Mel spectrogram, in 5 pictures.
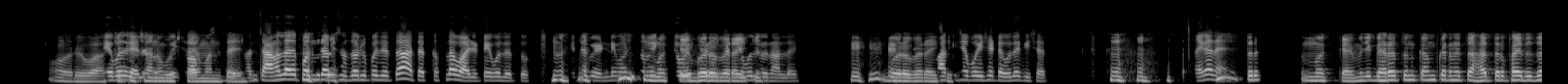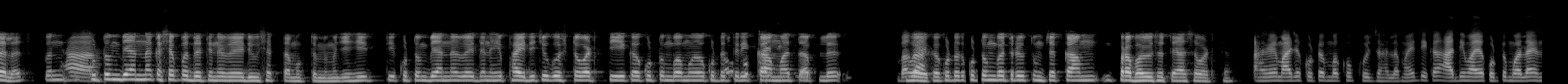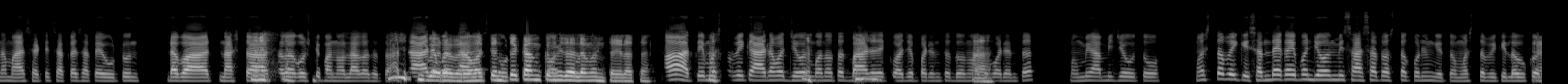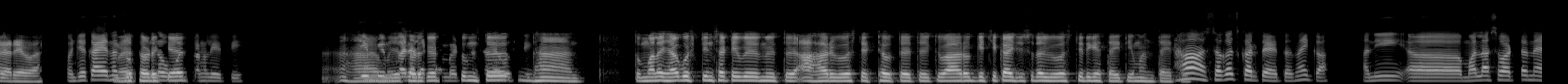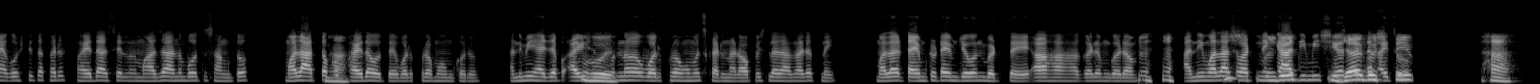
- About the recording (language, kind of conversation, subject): Marathi, podcast, भविष्यात कामाचा दिवस मुख्यतः ऑफिसमध्ये असेल की घरातून, तुमच्या अनुभवातून तुम्हाला काय वाटते?
- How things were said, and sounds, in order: other noise; chuckle; chuckle; laughing while speaking: "मग काय? बरोबर आहे की"; chuckle; laughing while speaking: "तर मग काय? म्हणजे घरातून काम करण्याचा हा तर फायदा झालाच"; chuckle; laughing while speaking: "बरोबर. म्हणजे त्यांचं काम कमी झालं म्हणता येईल आता"; chuckle; tapping; in English: "जिम"; in English: "वर्क फ्रॉम होम"; in English: "वर्क फ्रॉम होमचं"; in English: "टाईम टू टाईम"; joyful: "आहाहा! गरम-गरम"; laughing while speaking: "म्हणजे ज्या गोष्टी"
